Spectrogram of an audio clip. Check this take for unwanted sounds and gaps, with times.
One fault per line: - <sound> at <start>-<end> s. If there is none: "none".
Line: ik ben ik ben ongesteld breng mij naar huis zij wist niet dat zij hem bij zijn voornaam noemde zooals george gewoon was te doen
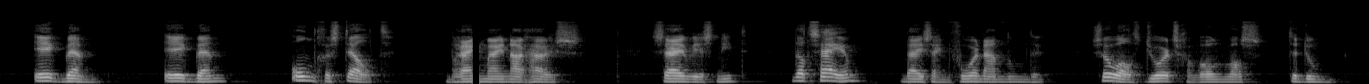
- dropout at 4.7-4.8 s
